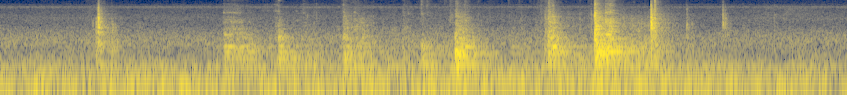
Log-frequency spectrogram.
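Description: Sharp clicks and small metallic clinks from pliers and wiring being worked against an air conditioner's sheet-metal cabinet while the wiring is stripped out. There are about eight of them, irregularly spaced, some ringing briefly.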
